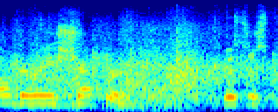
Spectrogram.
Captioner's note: some Applause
